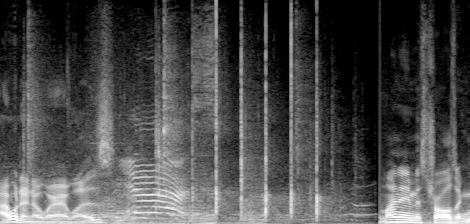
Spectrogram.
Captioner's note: clapping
